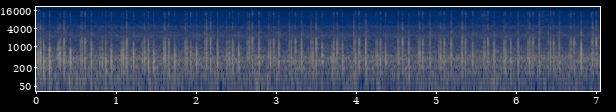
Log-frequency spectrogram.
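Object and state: Cardboard box.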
